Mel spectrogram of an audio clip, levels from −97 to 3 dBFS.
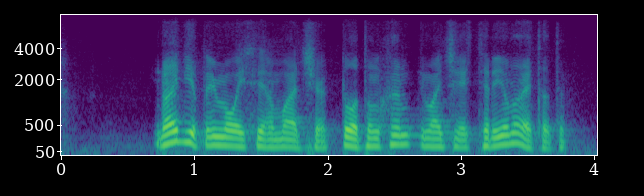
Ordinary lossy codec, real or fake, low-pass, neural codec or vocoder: Opus, 24 kbps; fake; 7.2 kHz; codec, 16 kHz, 0.5 kbps, FunCodec, trained on Chinese and English, 25 frames a second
